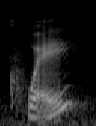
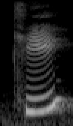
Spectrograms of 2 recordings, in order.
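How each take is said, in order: First: The name is said as its spelling suggests. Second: The name is said differently from its spelling. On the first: This is how a reader would naturally say it. "the way you'd pronounce it if you were reading it correctly" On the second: This is how the brand itself says it. "I've confirmed the way to pronounce the brand is"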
